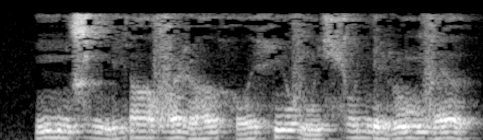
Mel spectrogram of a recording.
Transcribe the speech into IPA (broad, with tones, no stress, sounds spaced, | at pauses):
ĩː˧˥˧ ɕ i˥˩ ɲ ɾ i˥ ɾ ʌː˥ v ʌ˧˥˧ ɭ ʌː˨˥ ʊ̯ h o˨˥ ɪ̯ h ĩ˥ ʊ̯ v õ˩˧ j ç oː˥ ɲ ɾ i˩˧˩ ɭ õː˥ v ɛ˧˥˧ ə̯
